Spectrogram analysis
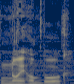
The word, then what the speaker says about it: Neu-Hamburg: Yes, this was Neu-Hamburg. Not new. Noi. Spell it right.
